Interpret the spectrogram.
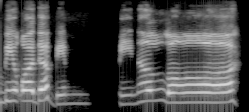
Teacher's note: अब वबाऊ बिगदबिम मिनल्लाह, अब ये बाऊ को क्यों खींचा, मद की वजह से। गैन और द्वाद दोनों मोटी हुरूफ है। गदबिम, यहाँ देखिए मीम मुशद्दद है, बड़ा गुन्ना हुआ।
